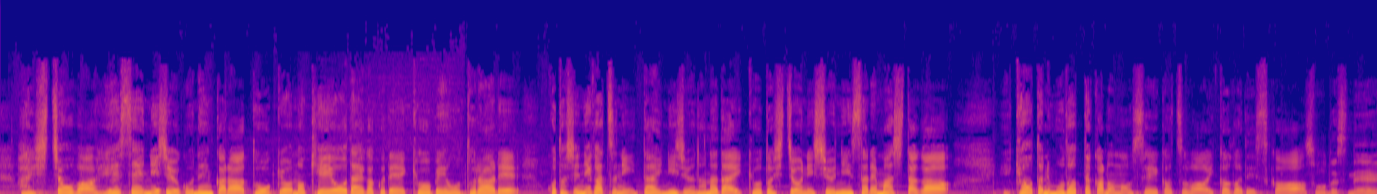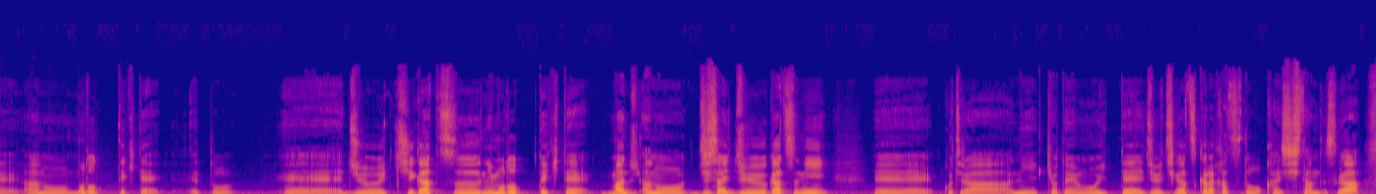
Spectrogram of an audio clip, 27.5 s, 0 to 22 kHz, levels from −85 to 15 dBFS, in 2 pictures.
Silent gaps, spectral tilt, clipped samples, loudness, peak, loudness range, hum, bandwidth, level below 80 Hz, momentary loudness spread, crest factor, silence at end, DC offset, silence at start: none; -6 dB/octave; under 0.1%; -17 LUFS; 0 dBFS; 10 LU; none; 15 kHz; -40 dBFS; 13 LU; 18 dB; 0 s; under 0.1%; 0 s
